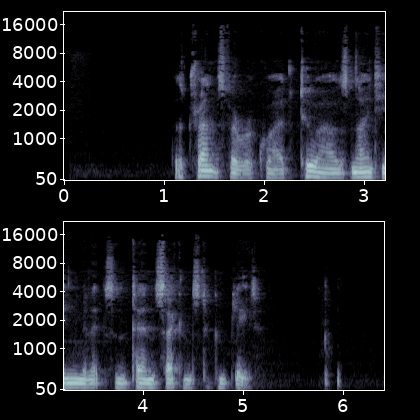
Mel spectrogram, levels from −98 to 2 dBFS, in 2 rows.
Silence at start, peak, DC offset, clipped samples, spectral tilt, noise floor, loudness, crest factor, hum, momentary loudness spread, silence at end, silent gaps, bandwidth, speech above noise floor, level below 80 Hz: 1.1 s; -10 dBFS; under 0.1%; under 0.1%; -6 dB/octave; -85 dBFS; -31 LUFS; 22 dB; none; 15 LU; 0.45 s; none; 14.5 kHz; 55 dB; -68 dBFS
